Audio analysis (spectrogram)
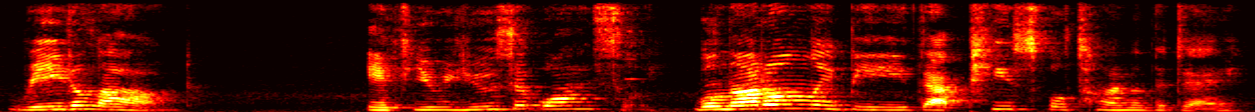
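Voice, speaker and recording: A woman's voice: medium pitch, animated, moderate pace. An American woman, a teacher co-hosting an education show, telling classroom stories and giving advice emphatically, acting out dialogue. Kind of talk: animated storytelling and teaching advice. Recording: echoey room.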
